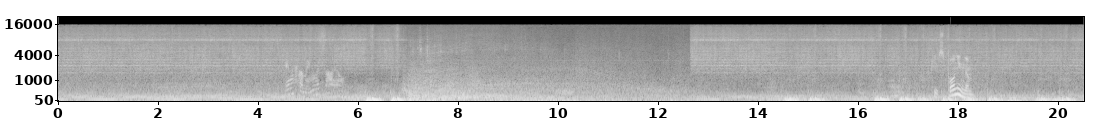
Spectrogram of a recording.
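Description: A laser beam fires with a buzzing whine.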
